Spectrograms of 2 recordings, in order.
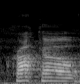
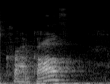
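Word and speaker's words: Kraków: a wonderful City it it is we've been pronouncing Krakow wrong our whole lives let's crack off and we've been pronouncing Warsaw I mean the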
